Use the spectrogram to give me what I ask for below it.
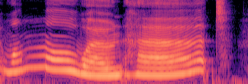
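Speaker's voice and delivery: very slow, hurt, drawn-out pleading. Speaker voicing words in a particular voice as a tactic: pleading voice. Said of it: "It's kind of a pleading voice. It's like".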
